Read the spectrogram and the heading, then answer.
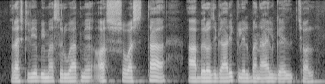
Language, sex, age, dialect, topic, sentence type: Maithili, male, 41-45, Southern/Standard, banking, statement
